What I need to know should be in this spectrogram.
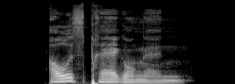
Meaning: plural of Ausprägung
- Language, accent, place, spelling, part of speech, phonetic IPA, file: German, Germany, Berlin, Ausprägungen, noun, [ˈaʊ̯sˌpʁɛːɡʊŋən], De-Ausprägungen.ogg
